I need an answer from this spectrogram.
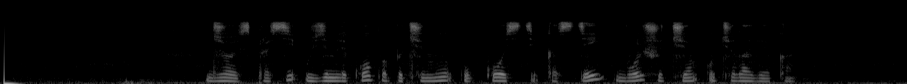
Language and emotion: Russian, neutral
